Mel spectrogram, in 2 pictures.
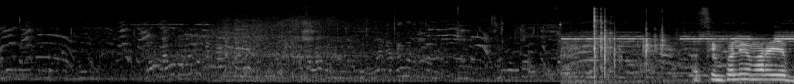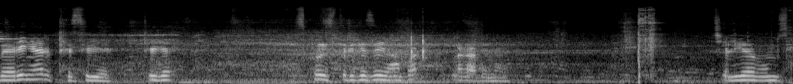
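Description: Metal parts clink and tap against an engine.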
